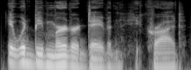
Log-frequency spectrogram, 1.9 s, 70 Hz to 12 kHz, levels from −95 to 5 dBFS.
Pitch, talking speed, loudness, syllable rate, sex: 95 Hz, 220 wpm, -18 LUFS, 5.1 syllables/s, male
